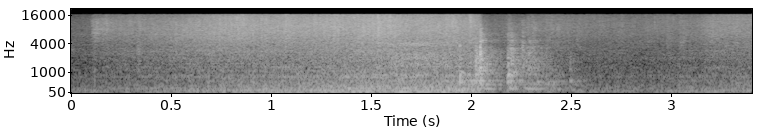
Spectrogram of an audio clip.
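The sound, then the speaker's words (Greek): Squid sizzles in a hot frying pan, a steady, loud hiss that builds gradually. A brief clatter of stirring against the pan comes near the middle. “Έχει φύγει το νερό του. Το τηγάνι είναι ζεστό, το καλαμάρι έχει γίνει αυτό που θέλουμε εμείς.”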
